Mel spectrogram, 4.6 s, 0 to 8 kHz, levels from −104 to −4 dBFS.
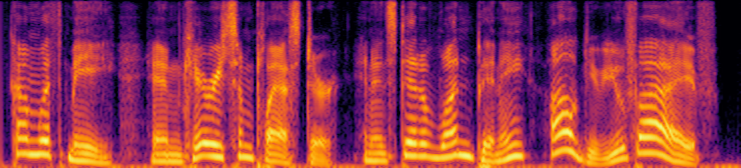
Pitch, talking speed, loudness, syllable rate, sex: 175 Hz, 205 wpm, -15 LUFS, 5.3 syllables/s, male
